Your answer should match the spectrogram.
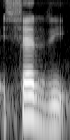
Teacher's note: را کو پر نہیں کرنا، پتلا پڑھنا ہے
